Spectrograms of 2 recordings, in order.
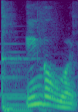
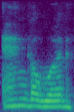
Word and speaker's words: Englewood: what do you say inglewood is long e it's not englewood it's not anglewood it's inglewood the father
